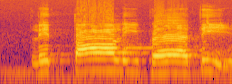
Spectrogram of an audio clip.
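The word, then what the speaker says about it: للطالبات: Littalibati ya, itu bacanya littalibati, kepada para siswi ya. Ta itu termasuk huruf syamsiyah.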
